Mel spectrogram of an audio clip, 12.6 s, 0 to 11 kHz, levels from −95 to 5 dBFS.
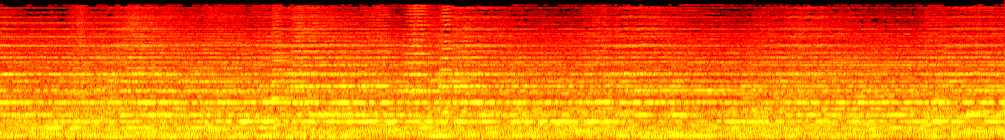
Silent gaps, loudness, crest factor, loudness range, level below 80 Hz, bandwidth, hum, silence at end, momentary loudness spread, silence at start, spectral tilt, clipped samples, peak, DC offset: none; -15 LUFS; 14 dB; 2 LU; -34 dBFS; 10 kHz; none; 0 s; 3 LU; 0 s; -5.5 dB/octave; under 0.1%; -2 dBFS; under 0.1%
